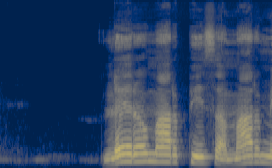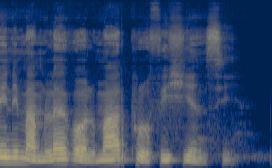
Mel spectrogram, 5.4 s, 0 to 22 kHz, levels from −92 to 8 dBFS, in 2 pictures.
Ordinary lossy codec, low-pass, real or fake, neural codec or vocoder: none; none; real; none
